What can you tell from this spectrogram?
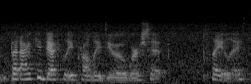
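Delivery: normal talking voice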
